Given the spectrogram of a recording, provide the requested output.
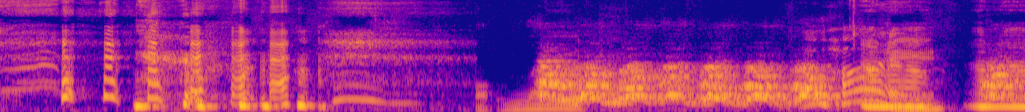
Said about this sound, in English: Oh, no. We got a dog friend. It's funny because he's nowhere near my room right now.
